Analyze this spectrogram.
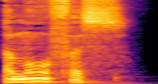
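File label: "amorphous", English, British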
